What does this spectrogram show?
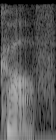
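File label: "cough", US English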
